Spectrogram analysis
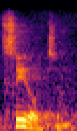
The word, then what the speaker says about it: psilocin: And psilocin is the actual active species, or as Albert Hoffman would have pronounced it, psilocin.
